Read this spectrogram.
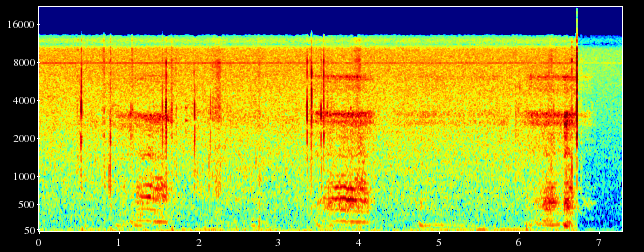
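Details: Snoring from a napping 8-month-old described as a baby bear: soft rhythmic snoring breaths, three or four snorting bursts over a few seconds.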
